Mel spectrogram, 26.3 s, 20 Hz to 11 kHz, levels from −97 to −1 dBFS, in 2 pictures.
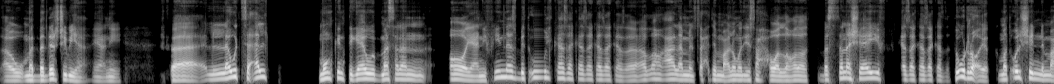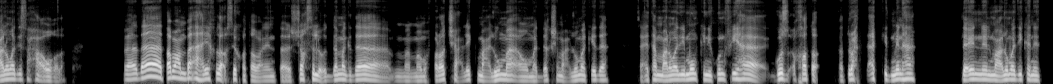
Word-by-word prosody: أو 120 0 0
ما 130 0 +3
تبادرش 135 +5 +3
بيها 115 -6 0
يعني 110 -1 -8 0.6
فلو 150 - +4
اتسألت، 215 -2 +2 0.6
ممكن 175 +2 +4
تجاوب 160 -1 +4
مثلًا 150 -4 0 0.2
آه 155 -3 +5
يعني 125 -1 0
في 205 - -1
ناس 220 -1 +4
بتقول 200 +3 -1
كذا، 180 -1 -2
كذا، 155 -1 -5
كذا، 145 -1 -3
كذا، 125 0 -6
الله 160 +2 -3
أعلم 150 -1 0
من 135 -1 +1
صحة 130 - -10
المعلومة 140 0 +1
دي 135 - 0
صح 135 0 -6
والّا 125 -2 +4
غلط، 130 -1 0
بس 145 +6 -5
أنا 185 0 +4
شايف 180 0 +2 0.2
كذا، 150 -1 -2
كذا، 140 0 -4
كذا، 130 -5 -11
تقول 200 - +4
رأيك 120 -11 +3
ما 150 - +2
تقولش 205 +3 +2
إن 165 -4 +4
المعلومة 140 +4 +1
دي 155 - -8
صح 155 -2 -13
أو - - -2
غلط. 100 -2 -15 0.7
فده 195 +9 +5
طبعًا 185 -1 +1
بقى 180 -4 +1
هيخلق 165 +1 -1
ثقة 155 -4 -4
طبعًا، 115 -2 -5
أنت 120 0 -10
الشخص 160 0 -5
اللي 150 - +2
قدامك 145 +5 -3
ده، 135 -7 +1
ما 115 -1 -13
ما 115 +1 -8
ما 115 - -8
فرضش 140 +3 -2
عليك 140 +7 -7
معلومة 135 +3 -1
أو 115 0 -5
ما 115 - -5
اداكش 130 +5 -10
معلومة 130 +3 -4
كده، 140 +1 -5 0.4
ساعتها 130 +3 -5
المعلومة 140 +1 +2
دي 150 0 +1
ممكن 155 -2 +1
يكون 160 +4 -1
فيها 165 - -1
جزء 165 -3 +1
خطأ، 160 0 -2 0.3
فتروح - - -3
تتأكد 155 - -7
منها، 160 +3 +1 0.6
تلاقي 155 - +4
إن 155 -1 +1
المعلومة 145 +1 +2
دي 150 - -3
كانت 140 -4 -3
145 Hz, 185 wpm, -23 LUFS, 130-160 Hz, 0.7 s, آه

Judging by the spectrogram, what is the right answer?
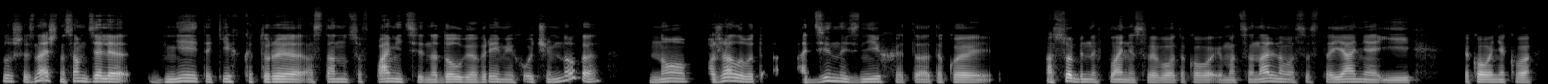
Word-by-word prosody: Слушай, 135 -5 -3
знаешь, 95 -3 +3
на 115 - -2
самом 145 +5 0
деле 135 -1 +5 0.2
дней 130 +6 0
таких, 130 +1 -4
которые 125 -1 +4
останутся 120 +2 -3
в 105 - -20
памяти 130 -3 +1
на 110 -1 -1
долгое 115 0 +2
время, 120 0 -1
их 105 -1 -9
очень 125 -2 -3
много. 130 +3 0 0.5
Но, 130 +3 -1
пожалуй, 150 +5 +3
вот 120 -1 -2
а - - -17 0.2
а - - -11
один 140 +9 -1
из 115 -5 -3
них- 125 0 -2
это 110 0 -3
такой 110 0 0 0.5
особенный 115 0 +2
в 105 - -20
плане 115 -3 +1
своего 105 +1 -1
такого 105 0 -3
эмоционального 115 +5 -1
состояния 110 +1 -1
и 105 0 -3 0.5
такого 115 -1 +4
некого 110 -2 0
115 Hz, 145 wpm, -26 LUFS, 110-130 Hz, 0.5 s, деле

